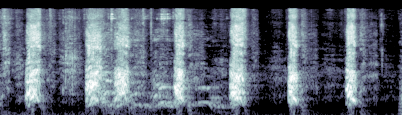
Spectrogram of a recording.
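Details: A Pitbull or Rottweiler, called the most aggressive Caribbean dog, barks sharp, loud and deep, about six barks in four seconds, some doubled, with short gaps between them.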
